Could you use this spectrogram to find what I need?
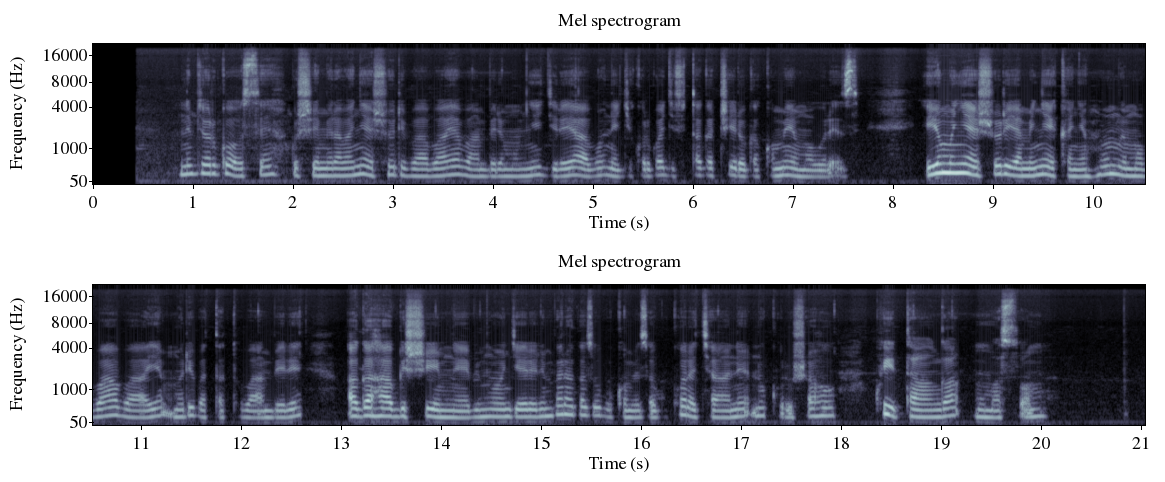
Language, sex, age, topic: Kinyarwanda, female, 18-24, education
